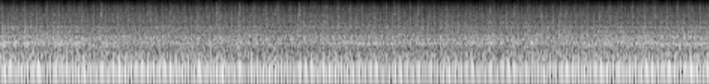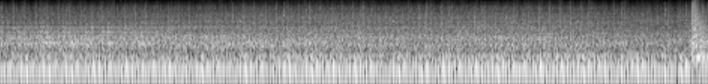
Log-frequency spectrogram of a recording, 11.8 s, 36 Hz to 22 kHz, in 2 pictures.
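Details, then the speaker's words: 1980s Sears Craftsman II garden tractor, Briggs & Stratton 18 hp twin, after carb cleaning and a new starter: low, even burble with a steady deep pulse, Harley-like, no misses or knocks; normal idle. "really like this Briggs and Stratton twin as you can hear that thing is it almost like it sounds like a little Harley uh pretty cool man nice and low"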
